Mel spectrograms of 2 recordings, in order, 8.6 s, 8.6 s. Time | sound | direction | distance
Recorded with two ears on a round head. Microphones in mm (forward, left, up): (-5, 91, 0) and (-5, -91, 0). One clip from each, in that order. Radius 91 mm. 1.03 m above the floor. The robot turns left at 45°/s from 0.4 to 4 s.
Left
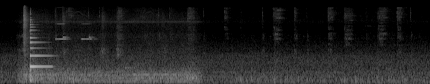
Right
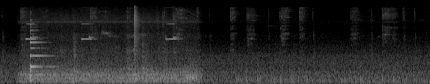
0.6 | a guitar | 50° left (ahead or behind) | 0.7 m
